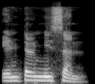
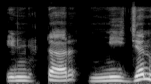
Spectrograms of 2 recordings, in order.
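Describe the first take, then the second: First: The ending is said with a 'shun' sound. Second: The ending is said with a 'jun' sound. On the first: The speaker calls it right. "यहाँ शन पढ़ा गया" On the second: The speaker calls it wrong. "यहाँ पर भी जन पढ़ दीजिए"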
